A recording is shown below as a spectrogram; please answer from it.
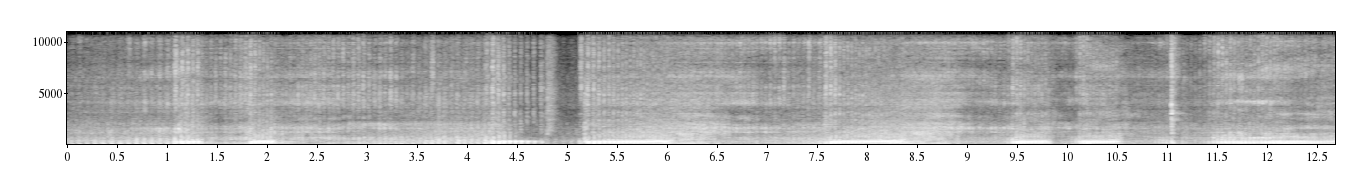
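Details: Kawasaki Bayou 300 ATV single with aftermarket carburetor, parked two years, cold, idle knob adjusted: idle surges and sags every second or two, nearly stalling; rough running, suspected intake leak or sticky intake valve.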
